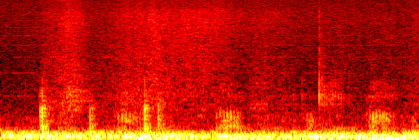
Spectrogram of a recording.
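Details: Low continuous purring from Gaia, a pregnant long-haired tabby cat, as she is petted and scratched; faint clicks and rustles of handling over the deep rumble.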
